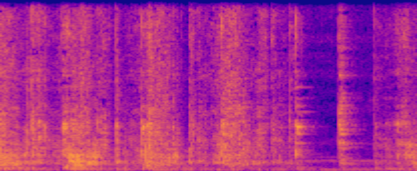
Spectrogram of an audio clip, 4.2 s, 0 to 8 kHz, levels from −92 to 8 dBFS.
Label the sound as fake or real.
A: real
